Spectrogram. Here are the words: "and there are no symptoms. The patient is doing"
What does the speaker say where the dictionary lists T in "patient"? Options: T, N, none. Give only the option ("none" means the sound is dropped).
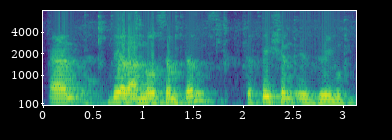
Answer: none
